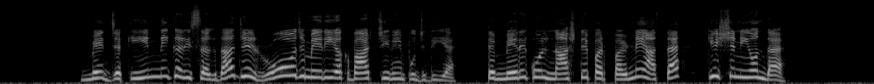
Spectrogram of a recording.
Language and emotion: Dogri, angry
